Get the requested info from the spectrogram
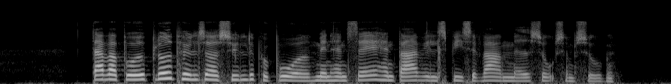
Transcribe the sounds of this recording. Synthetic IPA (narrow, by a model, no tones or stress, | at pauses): d̥ɑ̈ʋɑ̈b̥ɔ̽ːð̞̩ˠb̥lo̝ðˠpʰølsɐɒ̽syld̥əpʰɒ̽b̥o̝̰ːɐ̰ð̞̩ˠmenɦænsɛːɦænb̥ɑ̈ːʋe̝ləsb̥ḭːsəʋɑ̈ːmːæð̞ˠsɔ̰ːsɒ̽msɔ̽b̥ə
